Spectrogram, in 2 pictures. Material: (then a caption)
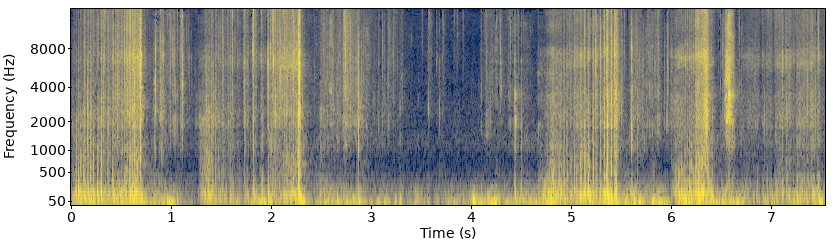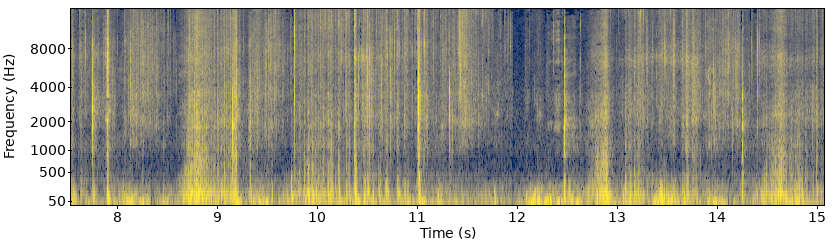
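Soap. A small blade shaves the edge of a solid orange bar of soap held in the hand, peeling it into thin curls. Repeated dry, crisp scraping and tearing strokes come in quick bursts, bright and crackly with a soft low rustle beneath and no ring after each stroke.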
